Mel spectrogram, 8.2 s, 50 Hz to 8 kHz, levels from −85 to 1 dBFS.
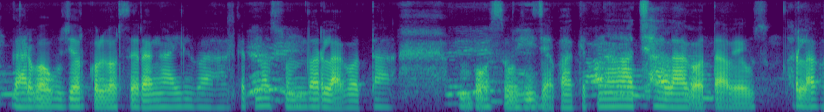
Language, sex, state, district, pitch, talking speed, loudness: Bhojpuri, female, Bihar, Gopalganj, 145 Hz, 125 wpm, -22 LUFS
